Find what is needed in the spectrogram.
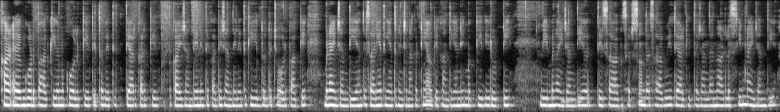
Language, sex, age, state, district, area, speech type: Punjabi, female, 30-45, Punjab, Tarn Taran, rural, spontaneous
